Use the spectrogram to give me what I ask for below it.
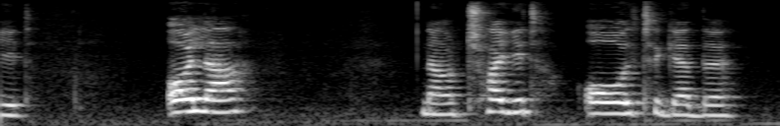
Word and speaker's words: hola: The H is silent. We don't say it like we do in English. Say it with me. Ola again. Ola. Smooth open vowels. O like open and a like apple.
